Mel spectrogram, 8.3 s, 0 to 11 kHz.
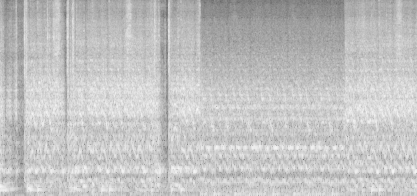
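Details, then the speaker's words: Ford 7.3 IDI diesel being revived, glow plugs switched off, cranked over long bursts: even starter cranking with no firing and no smoke seen. It won't start because the glow plugs get no power. "so the glow plugs are all off we're going to wheel it over till it starts to get a little smoke and then uh see if she goes back to factory default"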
